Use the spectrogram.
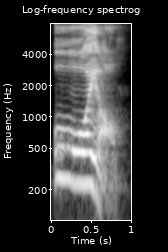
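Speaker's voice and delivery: normal talking voice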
